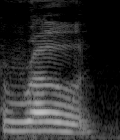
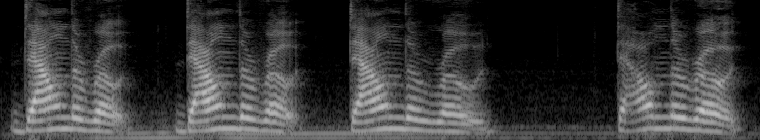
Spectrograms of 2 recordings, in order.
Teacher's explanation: Not road, but road. Your tongue is there in place, about to make the D sound, but there's no vibration and air that comes out.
